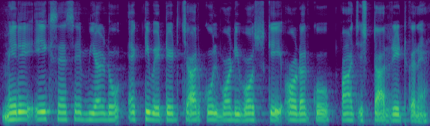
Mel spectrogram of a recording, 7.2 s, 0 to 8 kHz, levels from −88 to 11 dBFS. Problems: none marked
